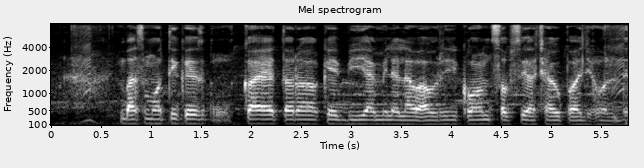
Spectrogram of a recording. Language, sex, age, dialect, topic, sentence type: Bhojpuri, male, <18, Southern / Standard, agriculture, question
